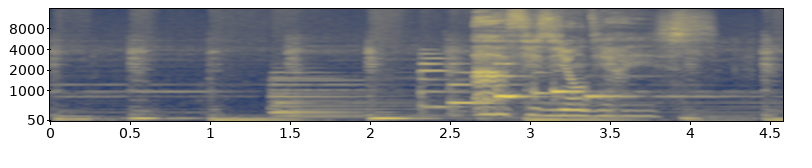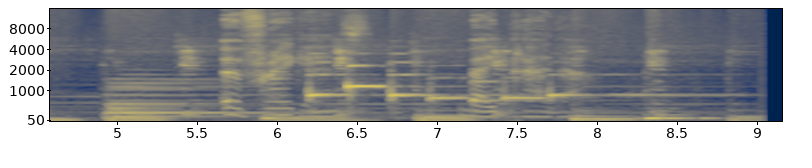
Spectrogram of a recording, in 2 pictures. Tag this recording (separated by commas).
Speech, Music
